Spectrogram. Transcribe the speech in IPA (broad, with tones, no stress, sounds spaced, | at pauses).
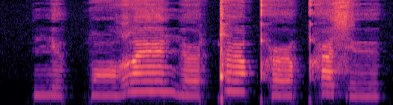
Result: n ɪ˩ pː ɔ̃˩ ʁ ɛ̃ː˥ n œ˩ ǃ œ̃˥ qʰ ʉ˩ qʰ ɪ˥ s ɪː˩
